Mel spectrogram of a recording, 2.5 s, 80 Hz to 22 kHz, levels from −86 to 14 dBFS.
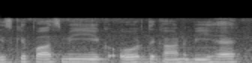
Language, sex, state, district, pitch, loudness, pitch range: Hindi, male, Uttar Pradesh, Shamli, 140 Hz, -16 LUFS, 130-140 Hz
